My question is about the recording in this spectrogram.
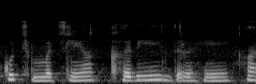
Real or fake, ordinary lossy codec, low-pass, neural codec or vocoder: real; none; none; none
